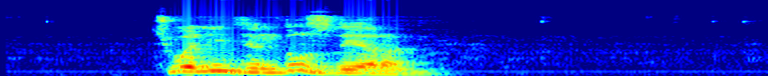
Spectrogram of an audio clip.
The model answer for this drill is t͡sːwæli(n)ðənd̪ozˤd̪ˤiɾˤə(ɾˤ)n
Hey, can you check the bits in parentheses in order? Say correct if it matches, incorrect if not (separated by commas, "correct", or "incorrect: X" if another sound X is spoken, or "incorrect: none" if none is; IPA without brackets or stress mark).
correct, incorrect: none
